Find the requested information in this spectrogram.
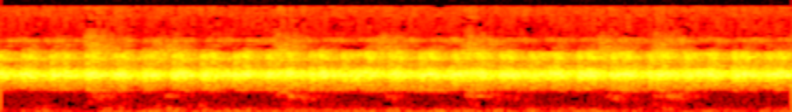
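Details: Dense frog chorus at steady volume: many overlapping callers merge into a continuous throbbing buzz, with loudness swelling and dipping about twice a second, and faint lower croaks underneath.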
